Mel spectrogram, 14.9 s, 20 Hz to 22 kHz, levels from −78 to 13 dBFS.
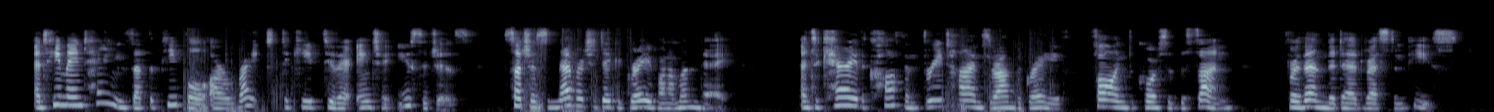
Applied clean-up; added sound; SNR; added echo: neural mask model RNNoise.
